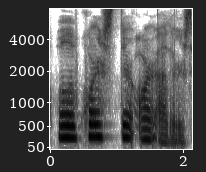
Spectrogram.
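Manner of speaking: a touch of hesitation in Rat; mild hesitant Rat voice. Acted. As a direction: Rat reluctant to say it. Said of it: "in a hesitantly sort of way".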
